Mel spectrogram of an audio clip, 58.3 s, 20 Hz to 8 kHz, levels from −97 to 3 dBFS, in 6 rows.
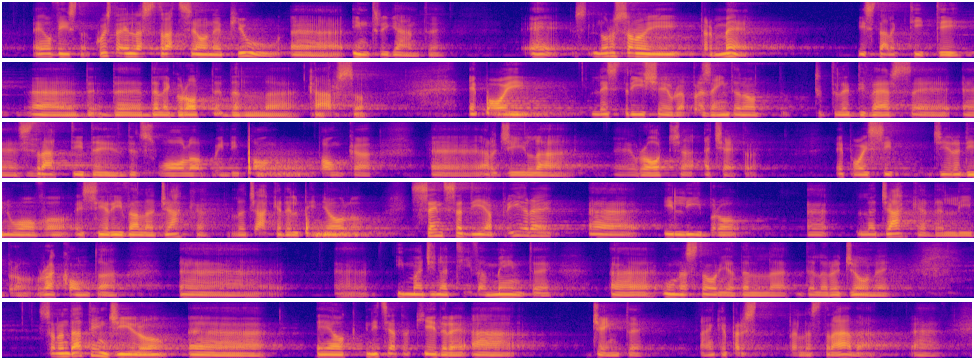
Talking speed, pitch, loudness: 100 wpm, 115 Hz, -26 LUFS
